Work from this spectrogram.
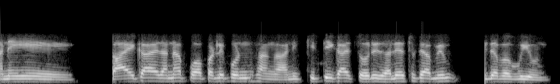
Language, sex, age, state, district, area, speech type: Marathi, male, 30-45, Maharashtra, Thane, urban, conversation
